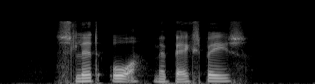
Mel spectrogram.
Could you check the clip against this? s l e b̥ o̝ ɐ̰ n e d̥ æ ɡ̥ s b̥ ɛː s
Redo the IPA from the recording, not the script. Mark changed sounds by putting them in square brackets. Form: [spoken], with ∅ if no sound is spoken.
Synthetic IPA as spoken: s l e [d̥] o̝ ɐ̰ [m] e [b̥] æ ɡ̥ s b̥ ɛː s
